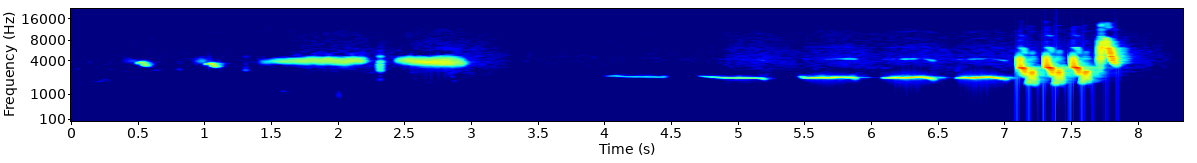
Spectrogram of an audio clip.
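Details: Early-morning common nightingale song meant to rise above rival voices: thin high whistles, then a swelling series of five pure, low, drawn-out whistles that ends in a sudden burst of rapid, harsh rattling notes.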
